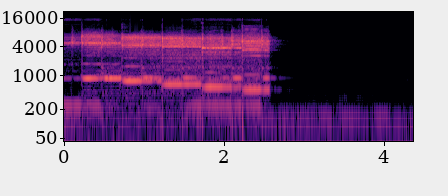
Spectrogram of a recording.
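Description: A mobile phone ringtone playing a melodic tune of steady, stepped notes that cuts off suddenly about two and a half seconds in.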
